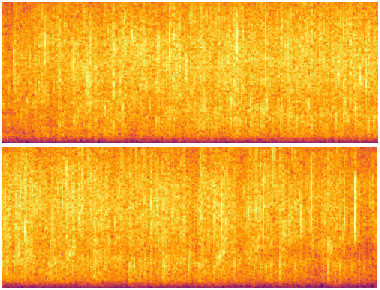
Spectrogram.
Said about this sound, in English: Somebody ought to clap right there.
